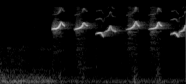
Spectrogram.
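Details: Java sparrow in song to excite rival birds: six bright, high chirps in rapid succession, each with a slight up-and-down slide, following a short low murmur.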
